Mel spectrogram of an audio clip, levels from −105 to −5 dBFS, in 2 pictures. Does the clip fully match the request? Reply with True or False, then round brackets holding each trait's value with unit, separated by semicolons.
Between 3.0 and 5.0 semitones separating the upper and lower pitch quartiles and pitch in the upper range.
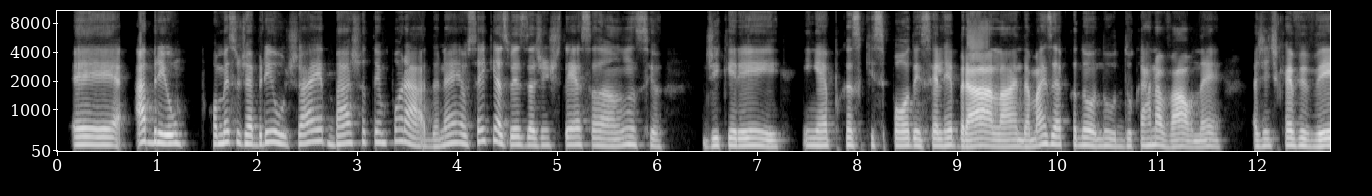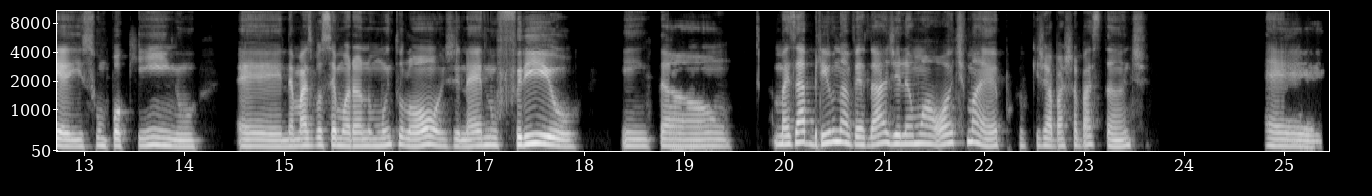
False (3.8 semitones; 165 Hz)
